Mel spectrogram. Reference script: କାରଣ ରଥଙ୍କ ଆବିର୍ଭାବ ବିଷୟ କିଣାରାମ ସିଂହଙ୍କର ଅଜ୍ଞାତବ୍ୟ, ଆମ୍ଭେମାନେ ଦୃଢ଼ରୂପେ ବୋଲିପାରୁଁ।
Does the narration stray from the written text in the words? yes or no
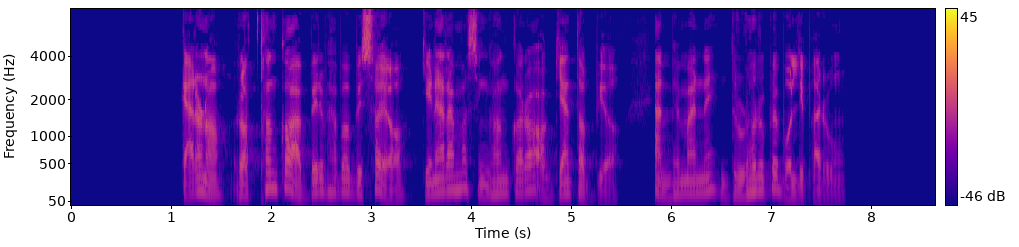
no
